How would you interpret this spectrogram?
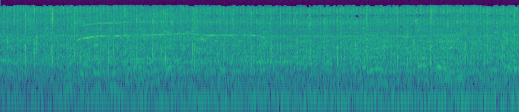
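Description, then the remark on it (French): A heavy tractor engine rumbles steadily as its front bucket lifts people up so they can see what is happening, partly buried under a noisy crowd with overlapping voices and general commotion throughout. “On se met dans la pelle du tracteur et on grimpe pour voir ce qui se passe.”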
